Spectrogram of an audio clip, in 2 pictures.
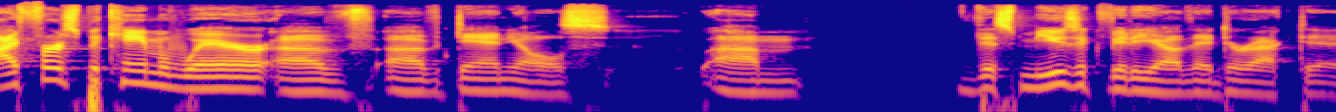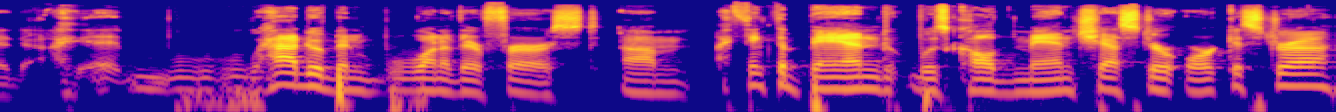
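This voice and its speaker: On a very clean recording with a silent background, a man in a plain, everyday voice speaks at a fairly slow pace, with a medium pitch and ordinary pitch variation. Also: big swings in loudness. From upstate New York. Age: 40s. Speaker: film and TV director. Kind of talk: casual chat.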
